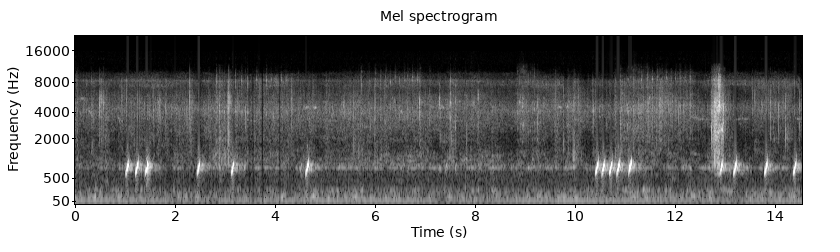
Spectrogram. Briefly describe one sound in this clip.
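Short electronic blips chime in quick bursts.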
